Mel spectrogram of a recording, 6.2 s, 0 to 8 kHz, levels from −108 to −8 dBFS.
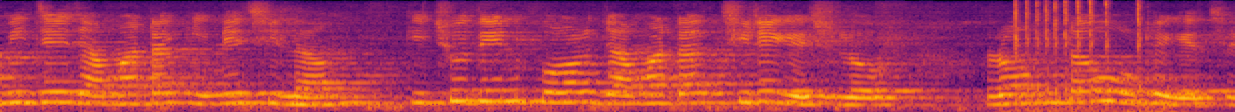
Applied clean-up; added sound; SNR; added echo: none; Mechanisms / Car; 9 dB; reverberation time 1.4 s.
